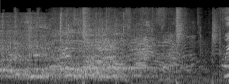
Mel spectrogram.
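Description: A large protest crowd pours onto the street shouting "Resign" together, a dense, continuous roar of many voices with rising chant-like surges and scattered louder cries, steady and loud throughout.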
